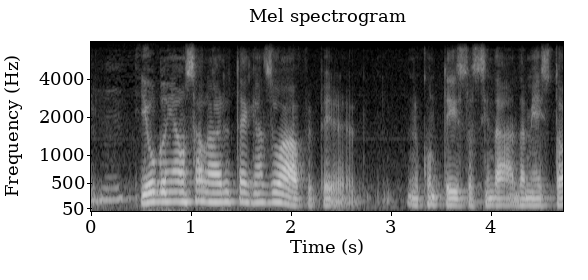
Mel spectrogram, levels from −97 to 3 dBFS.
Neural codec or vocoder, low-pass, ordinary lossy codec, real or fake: none; 7.2 kHz; Opus, 24 kbps; real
